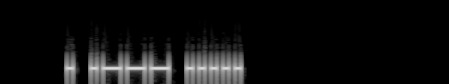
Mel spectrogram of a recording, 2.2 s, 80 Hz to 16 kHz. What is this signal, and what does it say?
Morse code, heard as a keyed tone, about 38 wpm, 690 Hz. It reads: EJ5
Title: Three Challenging Letter-Number Combinations 40wpm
